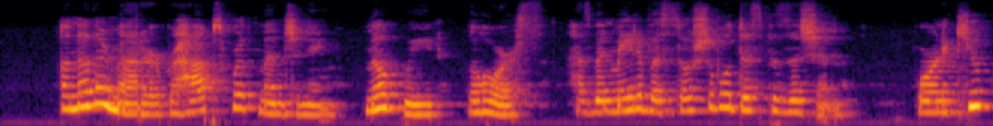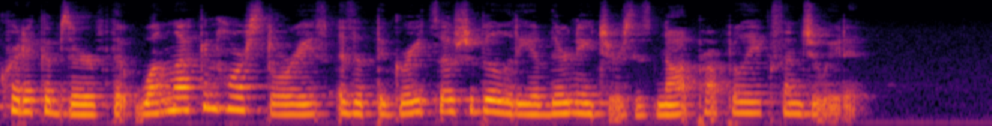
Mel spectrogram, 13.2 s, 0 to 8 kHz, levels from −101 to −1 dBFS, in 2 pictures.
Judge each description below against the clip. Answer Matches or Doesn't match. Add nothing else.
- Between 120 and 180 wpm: Matches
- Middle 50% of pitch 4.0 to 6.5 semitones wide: Matches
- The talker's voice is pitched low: Doesn't match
